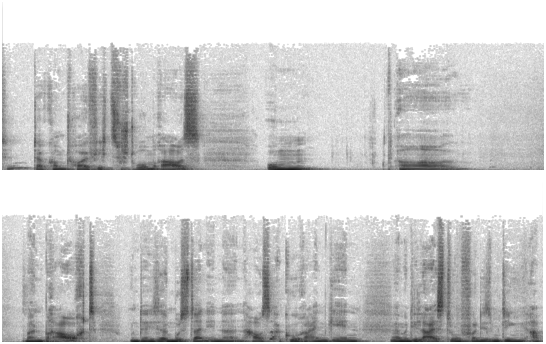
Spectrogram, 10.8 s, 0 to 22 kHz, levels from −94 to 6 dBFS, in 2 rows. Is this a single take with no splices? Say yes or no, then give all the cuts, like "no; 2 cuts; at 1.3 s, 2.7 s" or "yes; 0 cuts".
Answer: no; 4 cuts; at 1.2 s, 5.6 s, 7.1 s, 9.3 s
